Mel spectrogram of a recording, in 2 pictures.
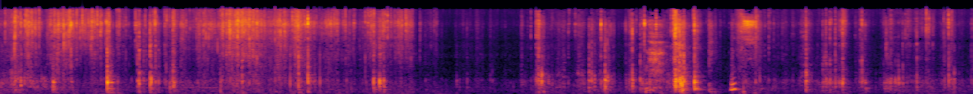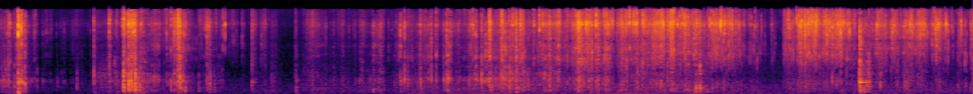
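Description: Plastic wrapping and packaging crinkling and tearing as a toy blind box is opened by hand, in uneven bursts with a few short pauses. Near the end, a foil bag from inside the box crinkles in the hand.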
